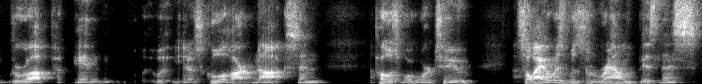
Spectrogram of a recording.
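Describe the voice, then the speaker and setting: A middle-aged man from the Netherlands, a native Dutch speaker, answers interview questions in a reflective, measured conversational way. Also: medium pitch. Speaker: podcast guest, business executive. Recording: roomy, echoing sound.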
